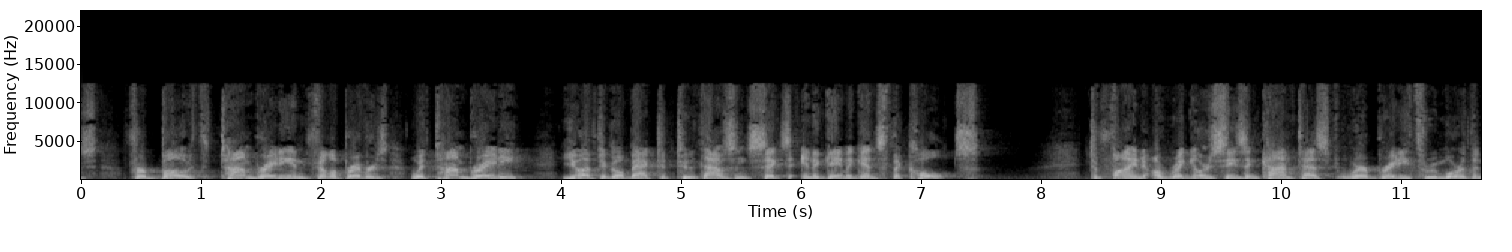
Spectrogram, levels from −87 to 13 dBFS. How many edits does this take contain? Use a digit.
0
